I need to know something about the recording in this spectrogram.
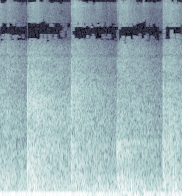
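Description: Footsteps on a tiled floor, about two steps a second, over a steady low hum.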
